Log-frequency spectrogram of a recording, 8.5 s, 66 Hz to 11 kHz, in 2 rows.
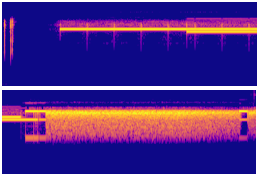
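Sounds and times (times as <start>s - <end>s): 
dial-up modem handshake tones chirps and warbles: 1.0s - 8.4s
loud hissing static from dial-up modem: 5.0s - 8.4s.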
